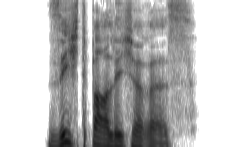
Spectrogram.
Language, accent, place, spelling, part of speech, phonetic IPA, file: German, Germany, Berlin, sichtbarlicheres, adjective, [ˈzɪçtbaːɐ̯lɪçəʁəs], De-sichtbarlicheres.ogg
- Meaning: strong/mixed nominative/accusative neuter singular comparative degree of sichtbarlich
